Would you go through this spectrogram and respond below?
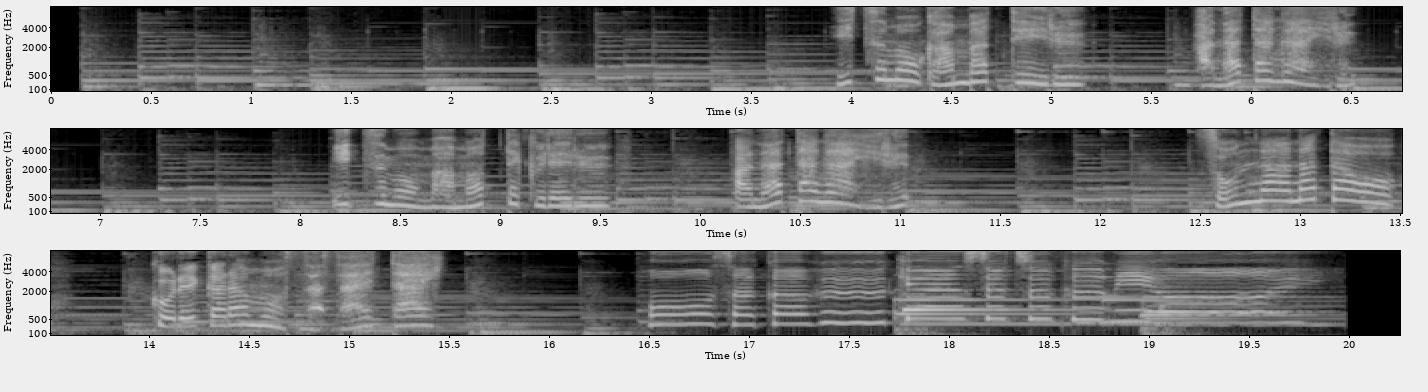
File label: radio; osaka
